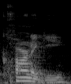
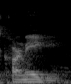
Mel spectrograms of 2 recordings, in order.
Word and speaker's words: Carnegie: carnegie steel by the way in america we pronounce it carnegie but his real name from scotland is carnegie uh he sold carnegie steel in 1901 to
